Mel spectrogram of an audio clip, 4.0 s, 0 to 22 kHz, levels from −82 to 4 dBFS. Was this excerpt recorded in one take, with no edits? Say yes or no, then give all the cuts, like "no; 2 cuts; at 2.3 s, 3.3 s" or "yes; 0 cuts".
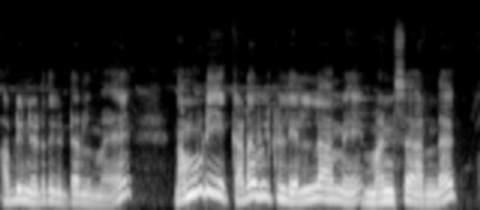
no; 1 cut; at 3.0 s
